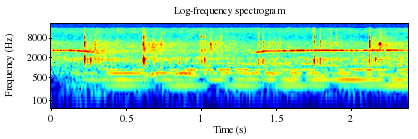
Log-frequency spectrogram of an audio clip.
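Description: Quiet background music: held chords that change about a third of a second in, with faint light ticks.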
